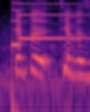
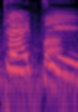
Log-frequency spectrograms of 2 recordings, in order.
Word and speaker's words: Tifa: Why can't you have a simple name like Typha? It's Tifa. I always thought it was Tifa.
